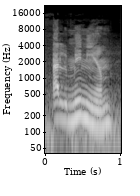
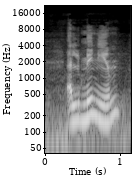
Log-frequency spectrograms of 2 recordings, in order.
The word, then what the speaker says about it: aluminium: comes in this extruded aluminum aluminium case for those you guys from the uk that like to point out that i you know i'm not saying it correctly aluminium box or aluminum box for the rest of us um it's this model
